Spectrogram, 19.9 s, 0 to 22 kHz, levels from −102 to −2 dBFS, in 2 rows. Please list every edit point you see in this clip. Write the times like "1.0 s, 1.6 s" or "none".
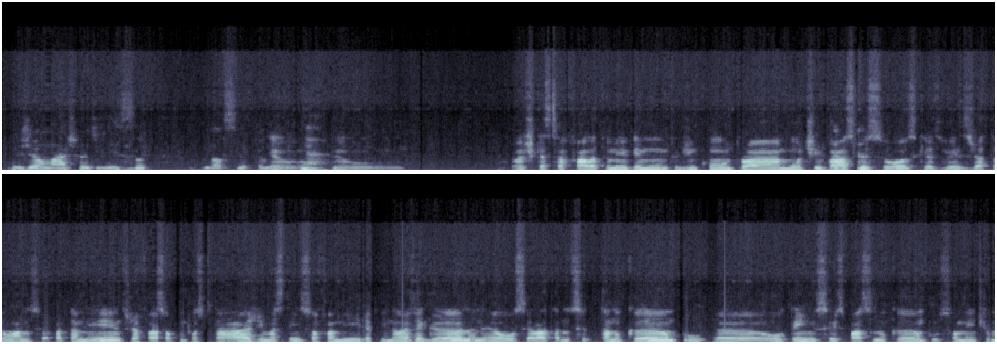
13.6 s, 17.0 s

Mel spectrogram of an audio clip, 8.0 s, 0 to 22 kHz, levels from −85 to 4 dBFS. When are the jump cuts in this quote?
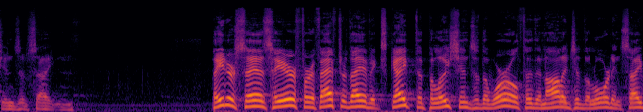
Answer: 2.5 s

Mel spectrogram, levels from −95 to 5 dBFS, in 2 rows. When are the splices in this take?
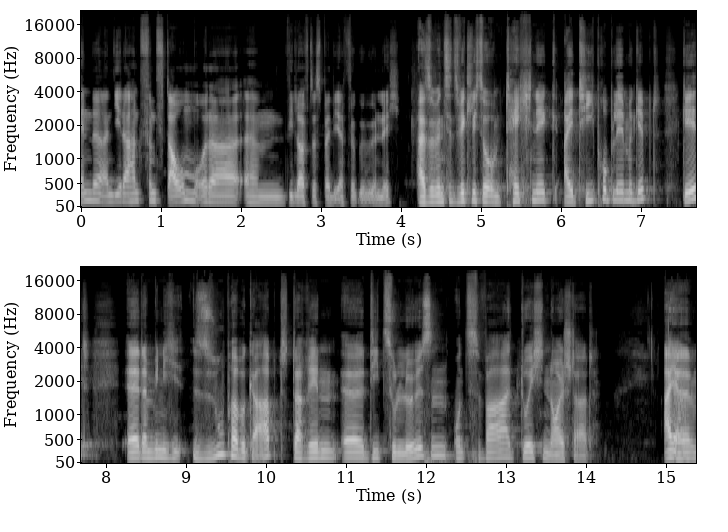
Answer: none

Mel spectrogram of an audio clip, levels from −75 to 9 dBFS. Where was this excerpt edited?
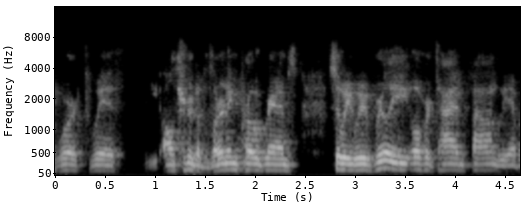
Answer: none

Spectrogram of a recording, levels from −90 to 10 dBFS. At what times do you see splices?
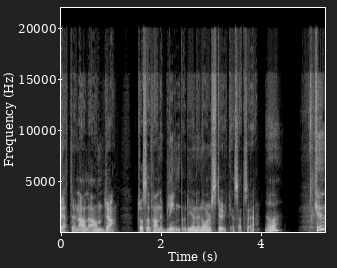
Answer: none

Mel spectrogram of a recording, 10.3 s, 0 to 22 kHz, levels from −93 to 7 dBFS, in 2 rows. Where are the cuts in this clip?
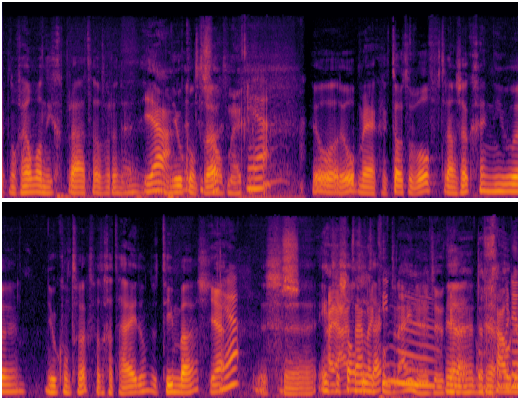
7.6 s, 8.9 s

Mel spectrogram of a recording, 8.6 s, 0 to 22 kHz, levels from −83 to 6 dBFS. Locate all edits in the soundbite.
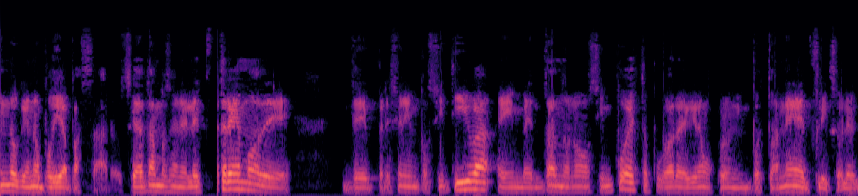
none

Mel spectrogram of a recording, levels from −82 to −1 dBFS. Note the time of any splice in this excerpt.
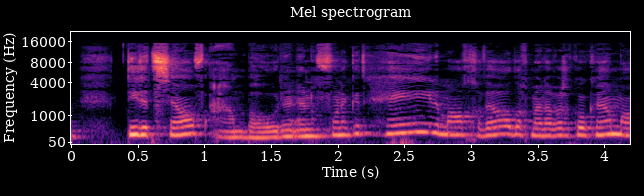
none

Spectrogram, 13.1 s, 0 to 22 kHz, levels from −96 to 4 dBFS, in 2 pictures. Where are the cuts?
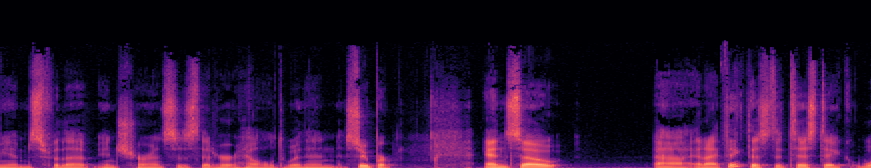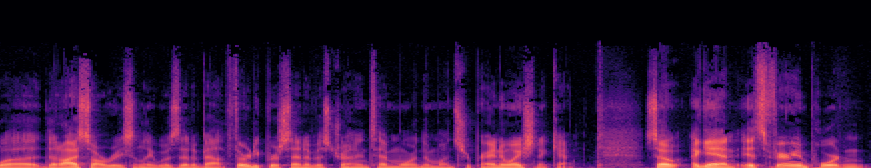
none

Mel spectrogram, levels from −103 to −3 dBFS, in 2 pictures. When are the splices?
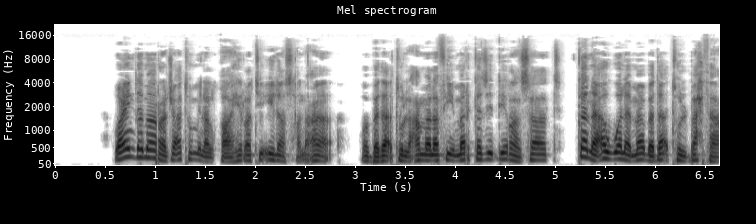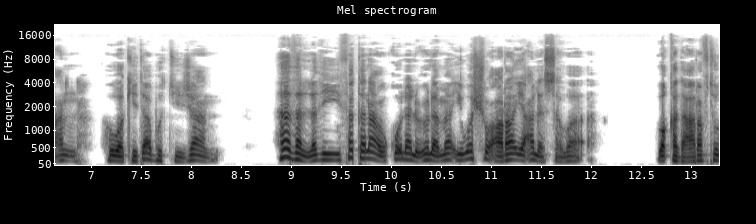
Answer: none

